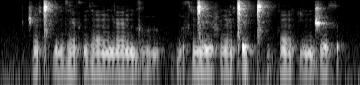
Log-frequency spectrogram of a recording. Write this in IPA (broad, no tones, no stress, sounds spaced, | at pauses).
t͡ʃ ɛ̃ ǀʰ i n z ẽ θ n z õː ŋ ɡ ɛ̃ː ŋ ɡ ɯː | ɓ ɯ θ ŋ͡ǀ eː f ŋ ɛ̃ ǀ e ǀʰ i k õː k i n d͡ʒ ø θ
